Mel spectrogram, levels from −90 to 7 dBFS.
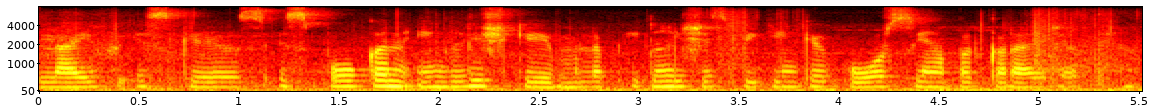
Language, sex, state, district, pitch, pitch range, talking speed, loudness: Hindi, female, Punjab, Kapurthala, 175 Hz, 170-185 Hz, 175 wpm, -18 LUFS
